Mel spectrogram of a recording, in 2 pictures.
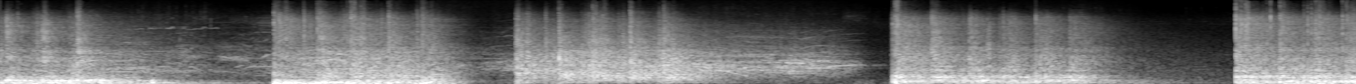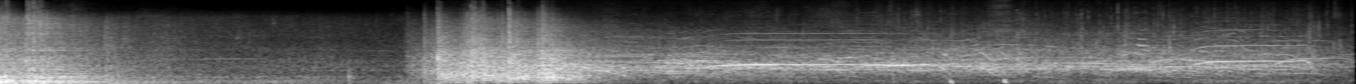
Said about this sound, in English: I don't know if you could just hear the cheers in the background, right? Because all of us locals, we're cheering it on because we're bored, right?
